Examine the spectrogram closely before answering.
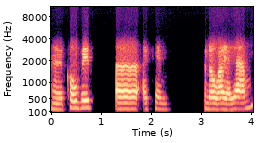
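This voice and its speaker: The speech comes in a Brazilian accent at a very slow pace. The pitch varies in an ordinary way. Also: woman. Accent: Brazilian Portuguese accent, self-described. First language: Portuguese. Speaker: prospective student. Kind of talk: casual introduction at an online info session. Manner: halting.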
